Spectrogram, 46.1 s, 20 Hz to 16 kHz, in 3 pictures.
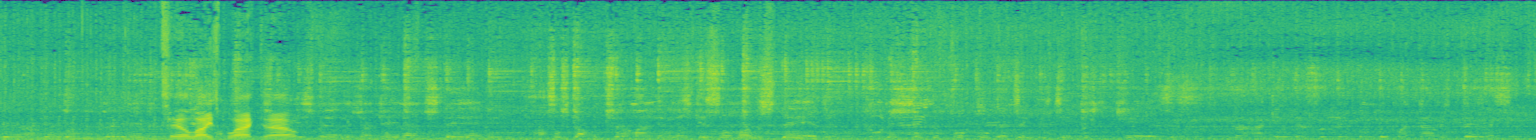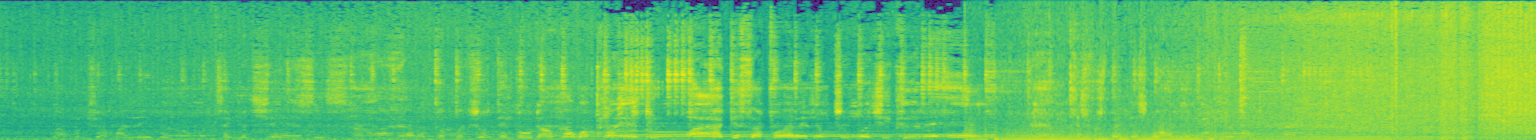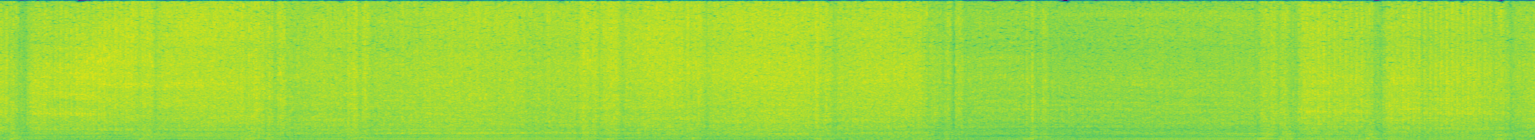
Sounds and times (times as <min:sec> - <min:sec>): Car: 0:00.0 - 0:46.0
Music: 0:18.8 - 0:28.7.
